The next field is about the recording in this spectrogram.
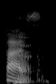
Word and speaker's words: Paz: Is it Paz? – Paz, yeah.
